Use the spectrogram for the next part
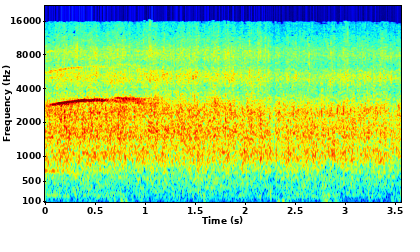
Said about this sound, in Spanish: Ahora dale un fuerte aplauso al Rey de Gloria.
